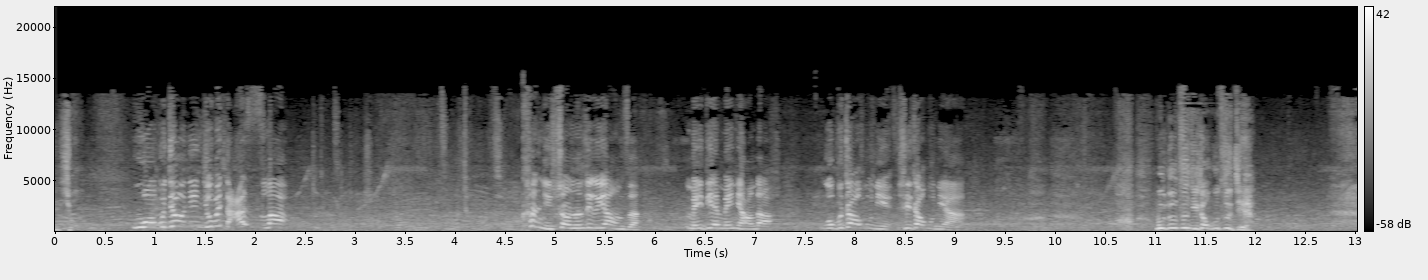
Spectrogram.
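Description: A young woman speaks sharply and with agitation, close by.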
